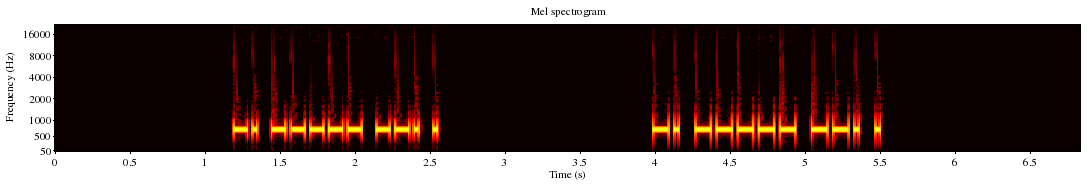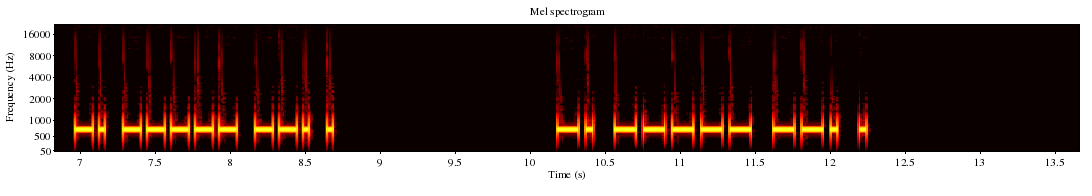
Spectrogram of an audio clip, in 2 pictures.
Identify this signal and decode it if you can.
Morse code, heard as a keyed tone, about 33 wpm, 700 Hz. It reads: N0GE N0GE N0GE N0GE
